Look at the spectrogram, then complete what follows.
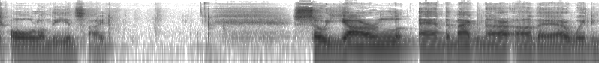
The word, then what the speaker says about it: Jarl: pronounce it yl not Jarl even though it's spelled with a J because you know Viking name yl ask any Dane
